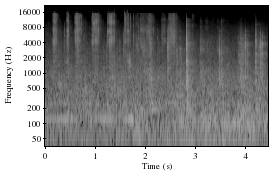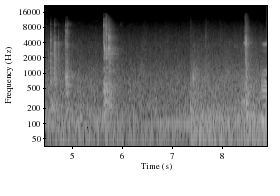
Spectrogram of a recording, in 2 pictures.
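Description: Ratchet wrench clicking in quick bursts as 13mm bolts holding the radiator are loosened on a 2003 Chevy Tahoe, close and fairly steady, with a few sharper clunks along the way.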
